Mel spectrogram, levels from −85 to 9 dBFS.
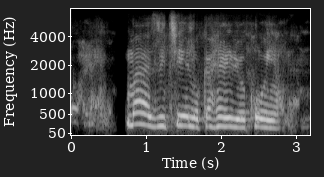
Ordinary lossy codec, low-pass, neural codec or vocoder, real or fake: Opus, 32 kbps; 7.2 kHz; codec, 16 kHz, 4.8 kbps, FACodec; fake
